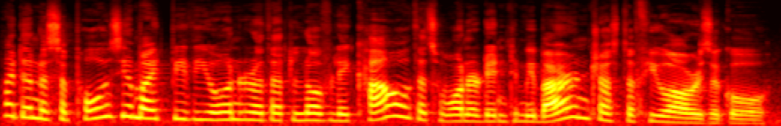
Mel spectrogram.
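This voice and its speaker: Man putting on a high-pitched gentle Irish countrywoman. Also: big pitch swings, quick pace. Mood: kind, welcoming. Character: beautiful young Irish countrywoman, gentle, hospitable, warm. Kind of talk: storybook character voice.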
